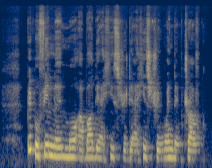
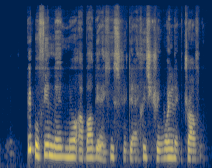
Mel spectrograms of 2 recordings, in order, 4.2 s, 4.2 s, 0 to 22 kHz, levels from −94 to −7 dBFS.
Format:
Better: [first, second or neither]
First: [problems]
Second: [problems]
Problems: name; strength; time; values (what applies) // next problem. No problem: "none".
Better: first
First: none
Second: noise reduction (neural mask model DeepFilterNet 3)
